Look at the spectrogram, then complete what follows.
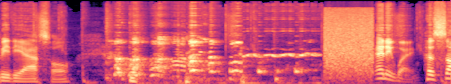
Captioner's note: highyena laughing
